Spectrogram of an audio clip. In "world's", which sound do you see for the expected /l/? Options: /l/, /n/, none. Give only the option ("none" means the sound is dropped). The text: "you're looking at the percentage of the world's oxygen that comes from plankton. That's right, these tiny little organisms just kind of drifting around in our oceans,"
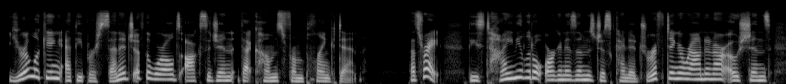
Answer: /l/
